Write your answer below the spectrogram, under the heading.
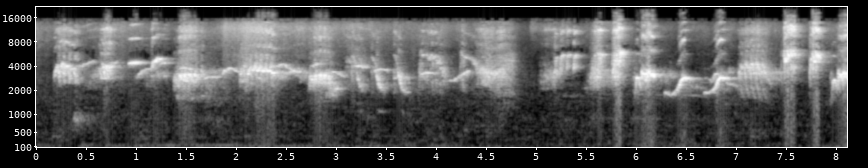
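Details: Tame pet black-collared starling, a loud household bird used to train others: a continuous rapid jumble of whistled, buzzy and twisting notes, with brief swooping phrases and one short pause midway.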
